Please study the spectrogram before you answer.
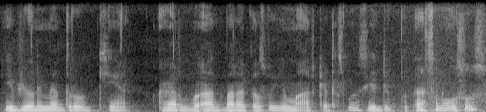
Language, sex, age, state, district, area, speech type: Kashmiri, male, 45-60, Jammu and Kashmir, Shopian, urban, spontaneous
